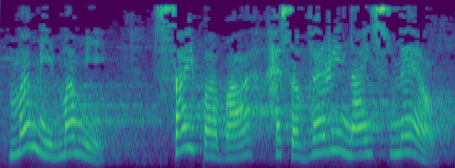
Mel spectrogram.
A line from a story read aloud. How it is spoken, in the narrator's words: my older son, Ernest, who was 3 years old then, came running to me, exclaiming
